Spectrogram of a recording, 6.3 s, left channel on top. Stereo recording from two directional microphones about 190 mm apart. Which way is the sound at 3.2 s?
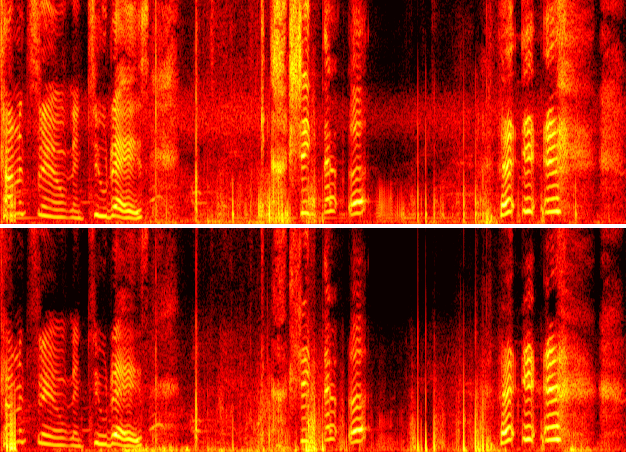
10° left (ahead or behind).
